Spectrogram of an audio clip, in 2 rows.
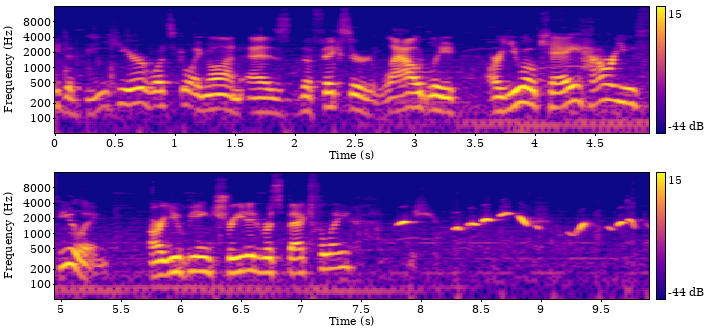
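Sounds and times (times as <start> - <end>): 
speech: 0.0 - 8.1
person whistling an imitation of a canary chirping: 7.8 - 9.8.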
